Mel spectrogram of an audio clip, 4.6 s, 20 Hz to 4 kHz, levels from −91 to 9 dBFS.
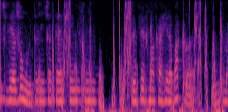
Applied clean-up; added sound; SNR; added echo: neural mask model Resemble Enhance denoiser.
